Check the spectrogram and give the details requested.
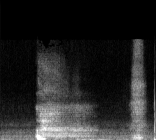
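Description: One forceful sneeze trailing into a long breathy exhale, then a shorter burst; an ordinary sneeze.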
